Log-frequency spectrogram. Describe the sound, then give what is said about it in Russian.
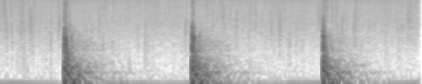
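Three heavy, evenly spaced knocks, about a second apart, thud against a door with a low resonant boom, each fading quickly into a faint steady hum. “Что там за стук?”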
